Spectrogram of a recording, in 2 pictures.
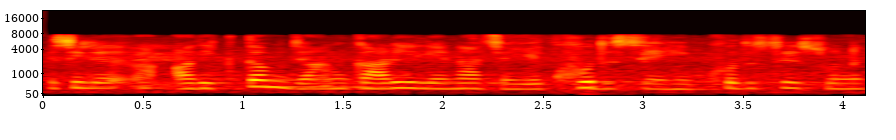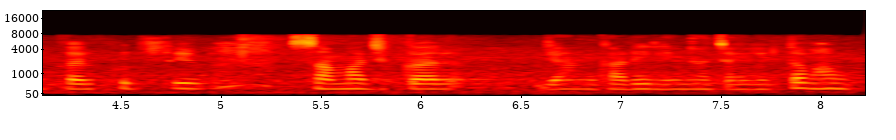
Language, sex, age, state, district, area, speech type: Maithili, female, 30-45, Bihar, Purnia, urban, spontaneous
